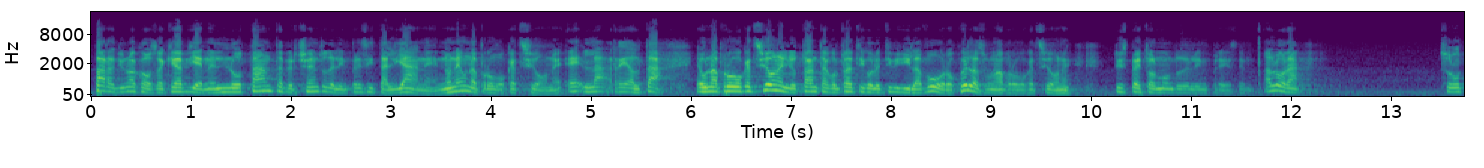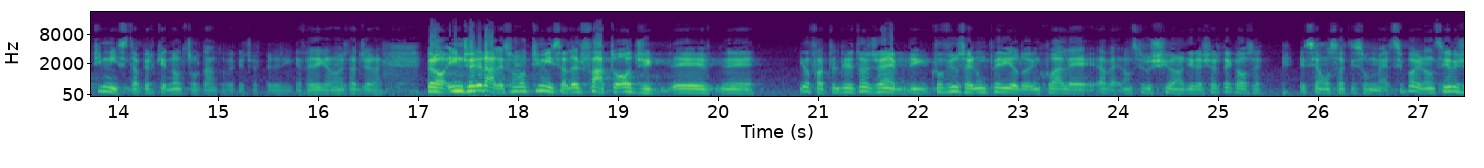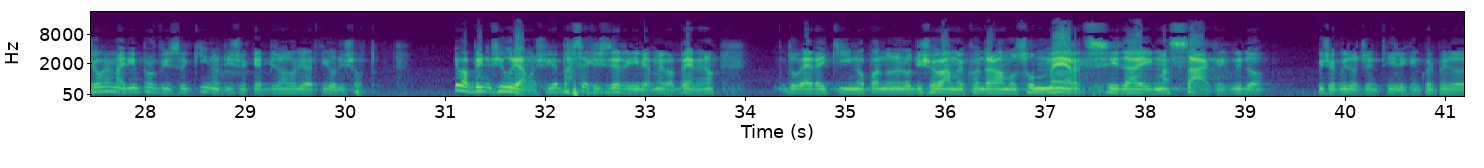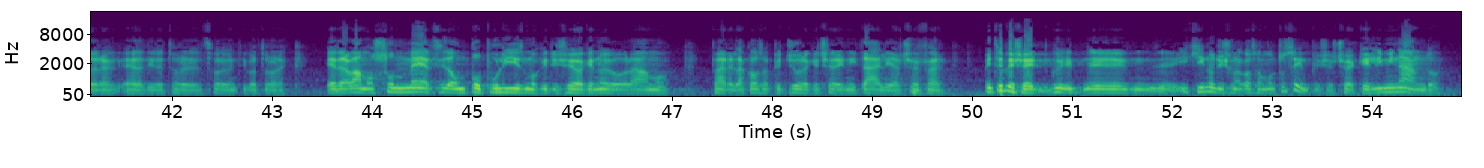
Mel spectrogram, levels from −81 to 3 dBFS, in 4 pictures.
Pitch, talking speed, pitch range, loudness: 130 Hz, 185 wpm, 120-150 Hz, -21 LUFS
